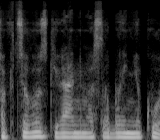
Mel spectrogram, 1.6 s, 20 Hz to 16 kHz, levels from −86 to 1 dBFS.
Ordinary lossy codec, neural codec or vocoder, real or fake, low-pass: Opus, 16 kbps; codec, 44.1 kHz, 7.8 kbps, Pupu-Codec; fake; 14.4 kHz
